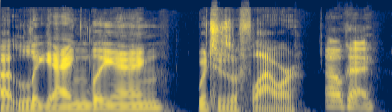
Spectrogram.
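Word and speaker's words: ylang-ylang: looks all weird okay what is this Y Liang y Liang Liang Liang is how it's pronounced and it's flower of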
